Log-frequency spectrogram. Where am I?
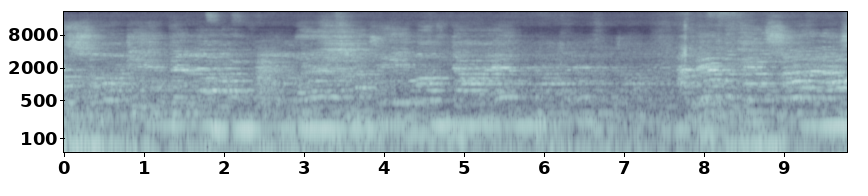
in a cafe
